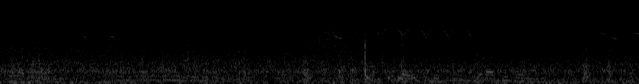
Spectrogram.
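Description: Faint birdsong in the forest: a few short high chirps, with a quick run of about seven rapid falling chirps around three seconds in, over a quiet outdoor background.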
